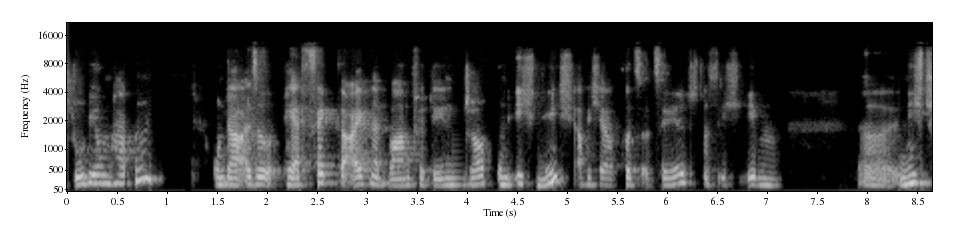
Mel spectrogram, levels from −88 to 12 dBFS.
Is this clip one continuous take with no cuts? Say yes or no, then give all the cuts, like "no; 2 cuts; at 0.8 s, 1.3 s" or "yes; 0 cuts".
yes; 0 cuts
